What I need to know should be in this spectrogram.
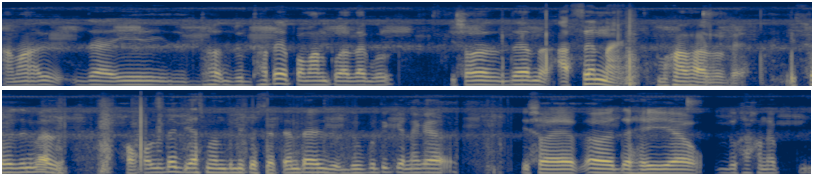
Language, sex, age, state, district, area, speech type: Assamese, male, 30-45, Assam, Majuli, urban, spontaneous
